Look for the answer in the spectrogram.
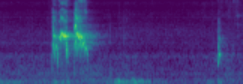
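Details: Budgerigars outdoors while eating parsley: a quick pair of bright, sharp chirps about half a second in, then a single short chirp near the end, with quiet surroundings in between.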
